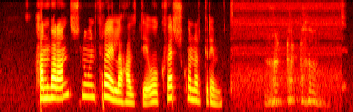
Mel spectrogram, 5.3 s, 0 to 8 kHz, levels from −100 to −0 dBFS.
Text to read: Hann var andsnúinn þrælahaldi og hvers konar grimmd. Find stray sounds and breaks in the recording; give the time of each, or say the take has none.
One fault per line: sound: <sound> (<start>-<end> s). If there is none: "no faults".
sound: throat clearing (4.0-5.0 s)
